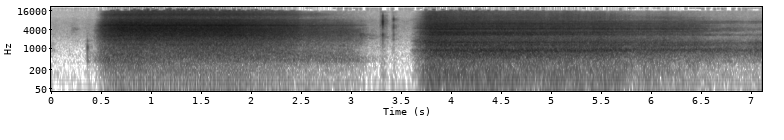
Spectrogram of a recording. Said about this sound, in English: so let's go ahead and find the floor. On your next exhale allowing your belly to fall.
